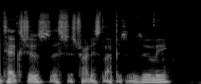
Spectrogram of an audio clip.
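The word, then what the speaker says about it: lapis lazuli: let's just try this lapis Luli or lapis Lai as I've heard it's meant to be pronounced and again we're getting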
